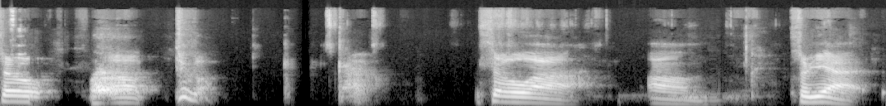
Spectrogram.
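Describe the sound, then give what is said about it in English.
A dog yelps in the background in a series of short, sharp, high-pitched cries with brief pauses between them, fairly loud. “Sorry, I'm distracted by my dog yelping in the background.”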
